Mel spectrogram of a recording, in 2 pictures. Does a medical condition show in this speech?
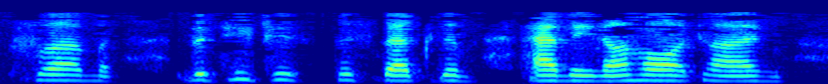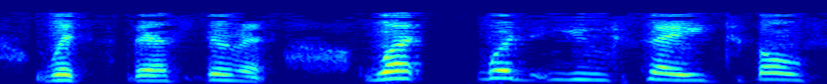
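Yes: cerebral palsy, mixed, moderate.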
